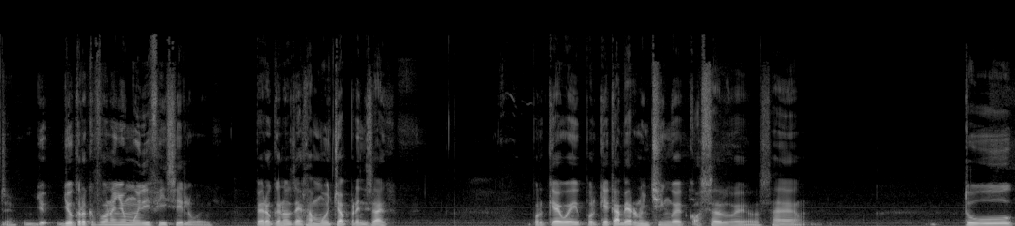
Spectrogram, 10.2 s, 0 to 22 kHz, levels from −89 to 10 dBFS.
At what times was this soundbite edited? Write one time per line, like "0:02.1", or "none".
0:02.3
